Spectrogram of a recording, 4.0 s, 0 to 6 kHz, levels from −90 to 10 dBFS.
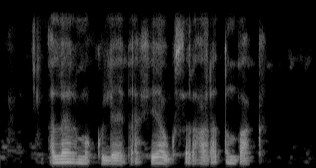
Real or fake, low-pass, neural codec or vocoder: fake; 5.4 kHz; autoencoder, 48 kHz, 128 numbers a frame, DAC-VAE, trained on Japanese speech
